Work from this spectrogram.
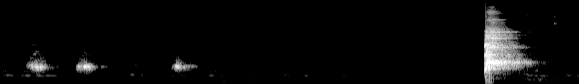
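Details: Four-week-old Cavalier King Charles Spaniel puppies in an indoor puppy pen, being socialized with other dogs: three short, high yips about half a second apart, then after a pause one sudden, loud, harsh bark.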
